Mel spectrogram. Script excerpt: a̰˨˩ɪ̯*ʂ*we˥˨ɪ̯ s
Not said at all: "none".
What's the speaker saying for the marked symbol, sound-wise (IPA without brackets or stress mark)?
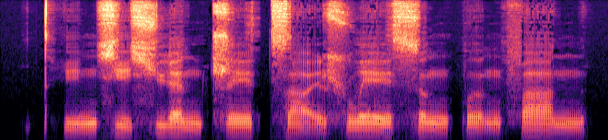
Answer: ʂ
